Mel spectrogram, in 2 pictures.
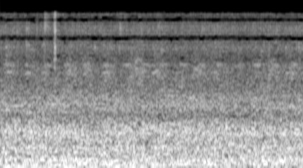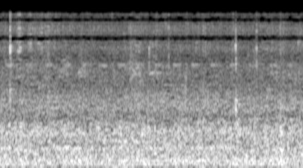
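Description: Pork chops and sliced onion sizzling in their sauce in a wide metal pan, a steady hiss, with a few light clicks as metal tongs touch the pan.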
